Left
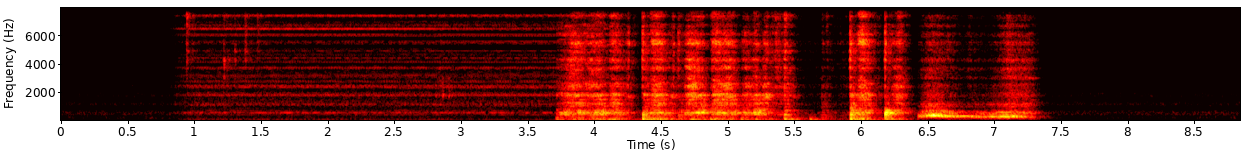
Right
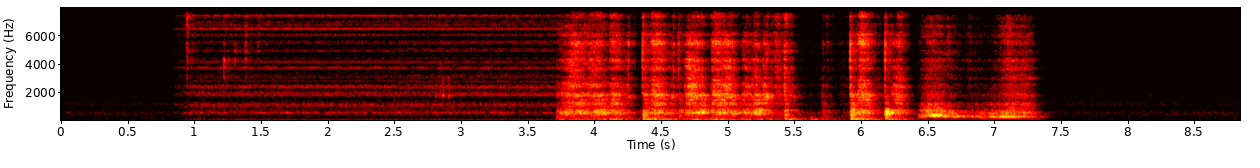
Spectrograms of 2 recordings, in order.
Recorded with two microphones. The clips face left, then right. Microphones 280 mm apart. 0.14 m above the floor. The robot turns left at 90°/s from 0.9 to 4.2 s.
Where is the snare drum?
No snare drum in this recording.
